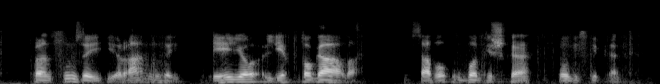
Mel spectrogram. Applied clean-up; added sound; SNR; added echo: neural mask model DeepFilterNet 3.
